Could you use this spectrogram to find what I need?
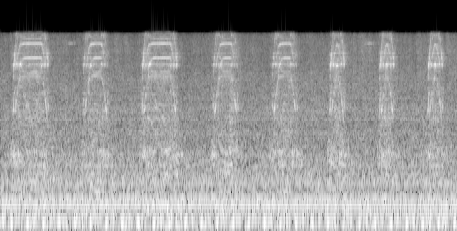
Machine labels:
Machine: slide rail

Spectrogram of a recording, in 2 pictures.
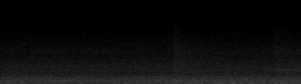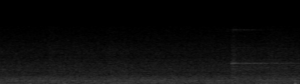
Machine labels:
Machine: fan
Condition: normal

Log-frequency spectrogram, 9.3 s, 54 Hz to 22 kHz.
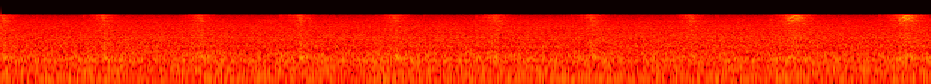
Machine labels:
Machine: slide rail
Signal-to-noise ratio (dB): -6 dB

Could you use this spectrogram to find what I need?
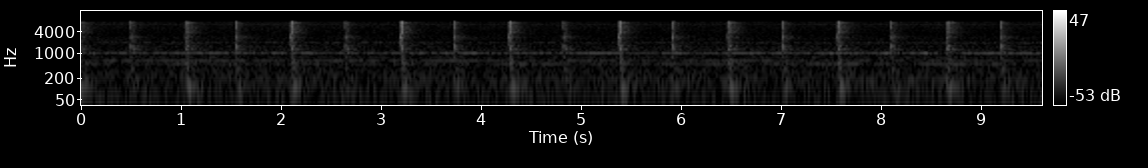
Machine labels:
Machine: valve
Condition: normal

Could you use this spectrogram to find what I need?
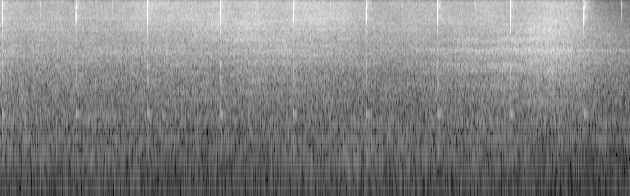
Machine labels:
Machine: valve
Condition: abnormal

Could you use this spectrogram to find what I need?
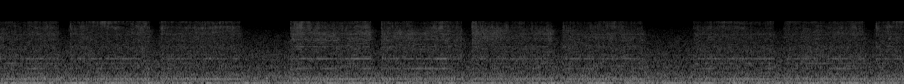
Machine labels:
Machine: slide rail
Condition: abnormal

